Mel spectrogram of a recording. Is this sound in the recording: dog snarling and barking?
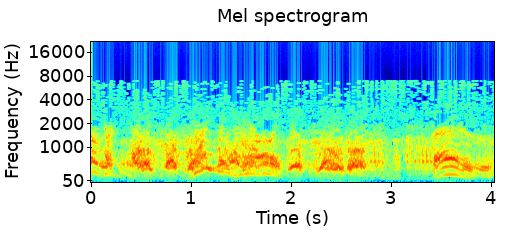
yes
